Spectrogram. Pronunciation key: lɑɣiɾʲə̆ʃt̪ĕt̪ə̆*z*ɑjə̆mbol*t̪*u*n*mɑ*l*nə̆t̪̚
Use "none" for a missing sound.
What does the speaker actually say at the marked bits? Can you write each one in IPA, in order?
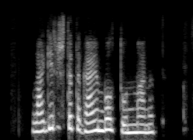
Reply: ɣ, t̪, n, none

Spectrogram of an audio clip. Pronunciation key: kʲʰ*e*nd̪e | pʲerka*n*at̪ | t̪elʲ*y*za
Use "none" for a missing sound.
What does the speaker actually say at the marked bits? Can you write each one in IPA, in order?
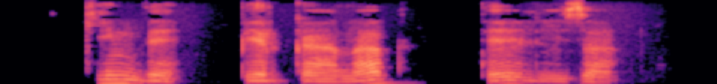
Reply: i, n, i

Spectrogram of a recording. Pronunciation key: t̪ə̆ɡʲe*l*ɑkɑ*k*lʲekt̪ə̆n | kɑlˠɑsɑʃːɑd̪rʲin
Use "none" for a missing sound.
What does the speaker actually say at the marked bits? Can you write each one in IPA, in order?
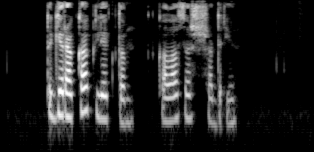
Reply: ɾ, k

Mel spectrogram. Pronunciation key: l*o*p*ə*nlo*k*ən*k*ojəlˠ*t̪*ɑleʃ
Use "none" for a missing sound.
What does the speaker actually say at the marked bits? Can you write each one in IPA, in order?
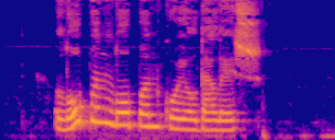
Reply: o, ə, p, k, d̪

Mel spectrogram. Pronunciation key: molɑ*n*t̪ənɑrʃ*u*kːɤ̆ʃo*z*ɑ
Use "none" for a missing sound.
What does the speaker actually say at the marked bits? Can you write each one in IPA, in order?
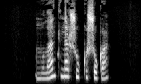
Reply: n, u, ɣ

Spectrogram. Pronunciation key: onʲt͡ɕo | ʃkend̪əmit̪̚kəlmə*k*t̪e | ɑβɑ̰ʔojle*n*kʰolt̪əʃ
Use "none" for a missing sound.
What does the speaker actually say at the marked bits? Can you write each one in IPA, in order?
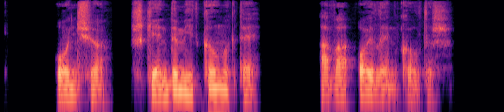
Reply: k, n

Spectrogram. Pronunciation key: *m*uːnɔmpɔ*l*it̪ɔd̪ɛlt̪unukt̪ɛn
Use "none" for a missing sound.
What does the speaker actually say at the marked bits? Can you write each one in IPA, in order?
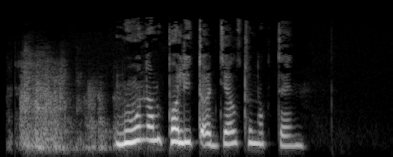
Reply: n, l

